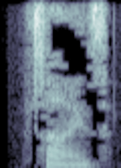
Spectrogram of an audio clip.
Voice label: "Size", English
